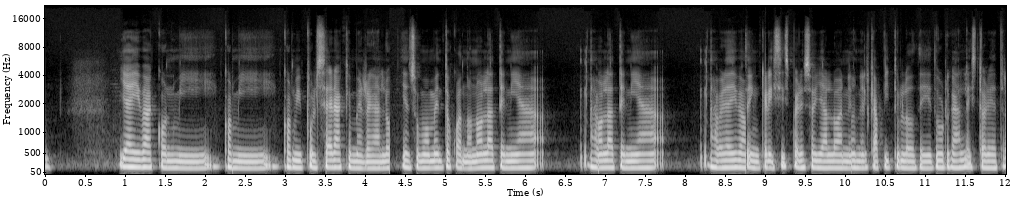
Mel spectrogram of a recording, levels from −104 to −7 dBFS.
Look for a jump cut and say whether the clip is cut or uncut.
cut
